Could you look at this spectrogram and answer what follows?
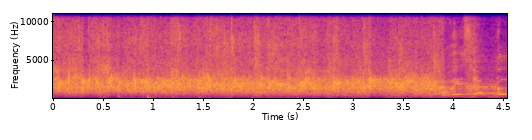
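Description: An audience at a lecture on secret societies in Haitian anthropology breaks into steady, sustained applause, a dense wash of clapping hands, before a voice begins speaking near the end.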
